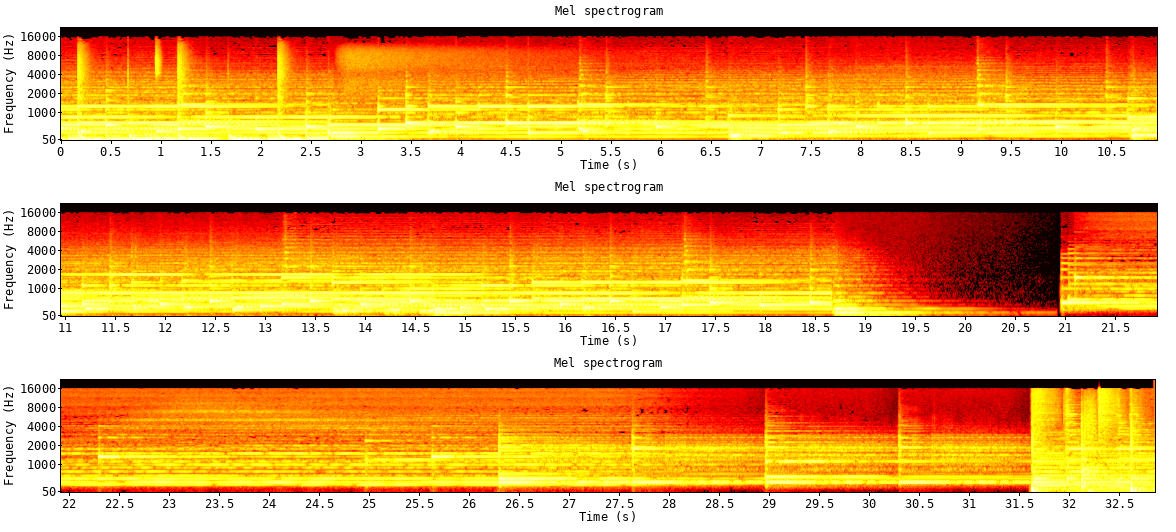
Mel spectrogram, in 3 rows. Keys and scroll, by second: 10.4 alt+z, 19.1 alt+z, 29.0 alt+z, 29.7 alt+z.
